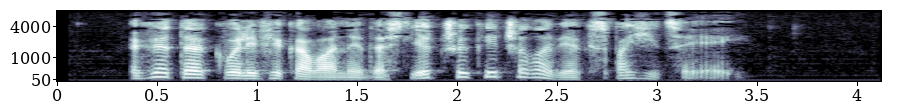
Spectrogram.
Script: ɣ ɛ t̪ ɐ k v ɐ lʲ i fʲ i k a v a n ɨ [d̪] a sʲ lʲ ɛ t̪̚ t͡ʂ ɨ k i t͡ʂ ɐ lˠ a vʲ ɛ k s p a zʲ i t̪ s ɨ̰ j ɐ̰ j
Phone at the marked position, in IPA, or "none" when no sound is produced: d̪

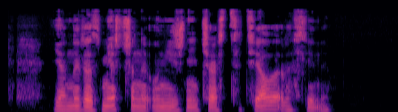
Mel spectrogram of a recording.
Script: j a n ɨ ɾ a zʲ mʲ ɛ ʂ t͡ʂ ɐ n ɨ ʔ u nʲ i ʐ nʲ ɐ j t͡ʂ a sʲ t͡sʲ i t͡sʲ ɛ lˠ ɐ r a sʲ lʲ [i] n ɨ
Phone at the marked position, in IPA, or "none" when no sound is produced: i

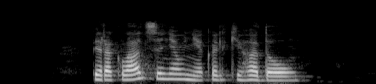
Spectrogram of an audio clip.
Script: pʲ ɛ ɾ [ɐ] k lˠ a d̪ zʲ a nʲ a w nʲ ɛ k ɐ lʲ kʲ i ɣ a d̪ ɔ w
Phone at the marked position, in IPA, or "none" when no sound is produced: a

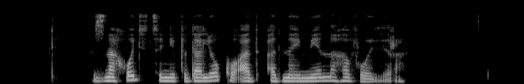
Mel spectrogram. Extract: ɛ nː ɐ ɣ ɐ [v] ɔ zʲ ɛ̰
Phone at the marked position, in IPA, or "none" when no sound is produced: v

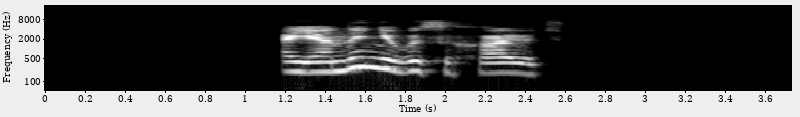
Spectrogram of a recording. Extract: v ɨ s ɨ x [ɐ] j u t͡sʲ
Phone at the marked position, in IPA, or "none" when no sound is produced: a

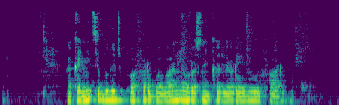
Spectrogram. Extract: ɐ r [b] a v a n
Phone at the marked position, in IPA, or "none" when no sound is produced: b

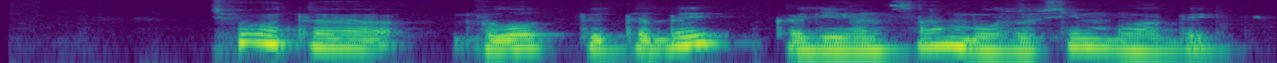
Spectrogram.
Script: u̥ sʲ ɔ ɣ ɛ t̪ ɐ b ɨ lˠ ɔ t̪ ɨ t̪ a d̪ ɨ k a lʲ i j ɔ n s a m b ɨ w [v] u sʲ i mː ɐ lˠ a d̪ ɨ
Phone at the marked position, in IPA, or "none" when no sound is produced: z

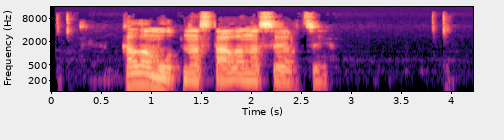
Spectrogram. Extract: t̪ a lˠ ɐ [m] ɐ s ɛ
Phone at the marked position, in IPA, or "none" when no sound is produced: n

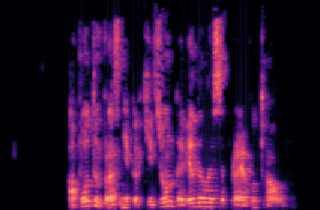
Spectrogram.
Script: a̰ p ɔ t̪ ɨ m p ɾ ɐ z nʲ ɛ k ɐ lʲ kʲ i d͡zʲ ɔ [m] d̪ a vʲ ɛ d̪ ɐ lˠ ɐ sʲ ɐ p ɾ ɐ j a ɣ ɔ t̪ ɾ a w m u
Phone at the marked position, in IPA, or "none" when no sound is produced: n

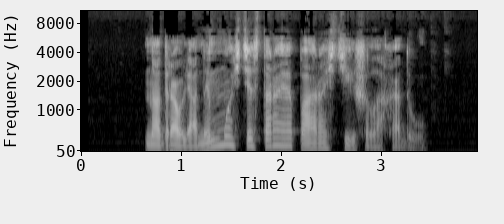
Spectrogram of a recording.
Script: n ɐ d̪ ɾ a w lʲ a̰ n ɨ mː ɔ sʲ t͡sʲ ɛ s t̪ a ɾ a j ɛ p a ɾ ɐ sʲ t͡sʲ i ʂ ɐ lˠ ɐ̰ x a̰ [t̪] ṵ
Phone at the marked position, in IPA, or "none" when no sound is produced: d̪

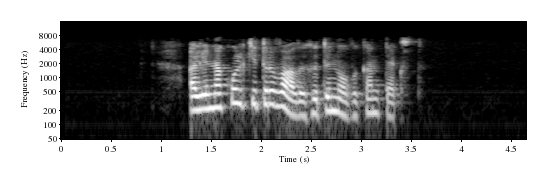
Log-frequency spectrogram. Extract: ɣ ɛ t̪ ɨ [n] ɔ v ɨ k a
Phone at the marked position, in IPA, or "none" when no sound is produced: n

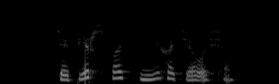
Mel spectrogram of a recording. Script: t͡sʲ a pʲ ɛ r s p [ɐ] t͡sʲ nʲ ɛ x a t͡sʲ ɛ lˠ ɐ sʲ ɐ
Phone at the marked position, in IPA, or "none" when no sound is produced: a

